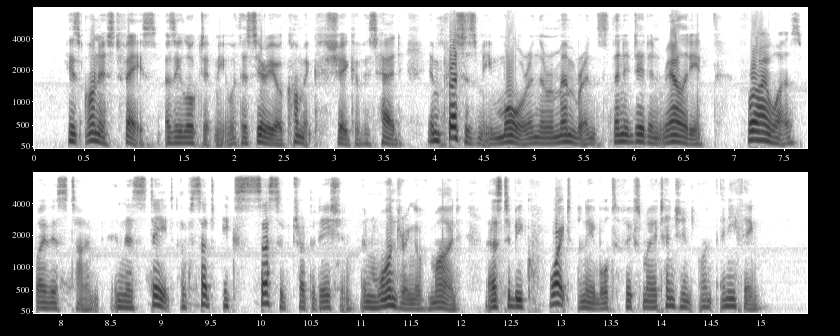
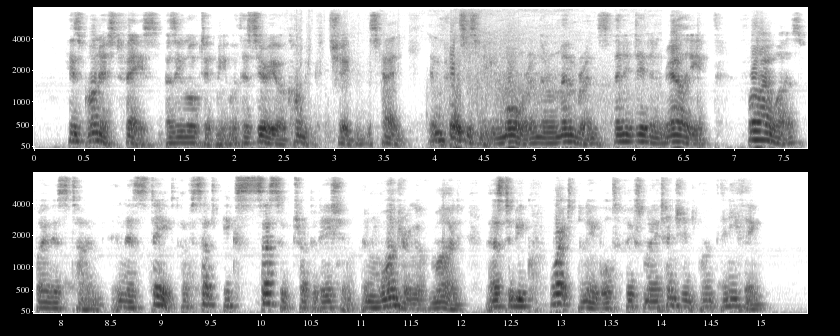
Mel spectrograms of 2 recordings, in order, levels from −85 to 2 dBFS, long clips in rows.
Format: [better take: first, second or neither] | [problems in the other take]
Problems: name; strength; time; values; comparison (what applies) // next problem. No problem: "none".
first | noise reduction (neural separator model SepFormer DNS4)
